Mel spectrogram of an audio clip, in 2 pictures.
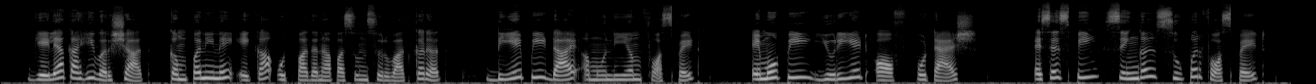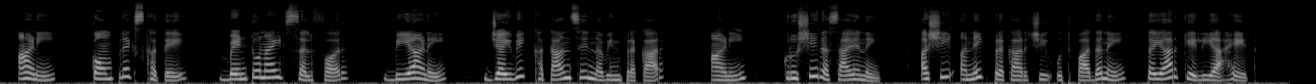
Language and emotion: Marathi, neutral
